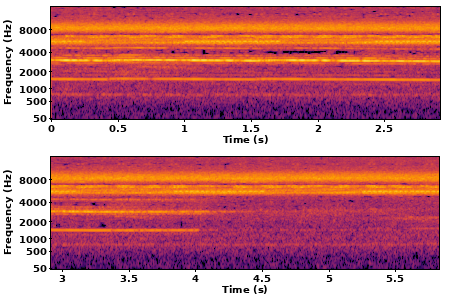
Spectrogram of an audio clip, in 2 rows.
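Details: Empress cicada, called a 6 o'clock cicada, calling in Borneo's rainforest in the afternoon. A sustained whistling tone glides slowly downward, then the lower tone cuts off. A dense, steady, high-pitched insect chorus continues throughout.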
